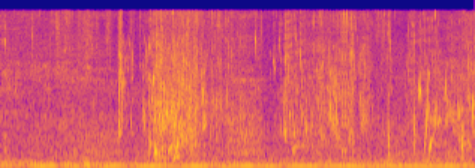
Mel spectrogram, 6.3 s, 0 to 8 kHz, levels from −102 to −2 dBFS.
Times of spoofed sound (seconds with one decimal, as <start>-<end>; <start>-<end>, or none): none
